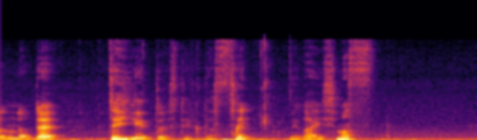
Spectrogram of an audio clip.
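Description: A young woman speaks close to the microphone in a lively, expressive tone.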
